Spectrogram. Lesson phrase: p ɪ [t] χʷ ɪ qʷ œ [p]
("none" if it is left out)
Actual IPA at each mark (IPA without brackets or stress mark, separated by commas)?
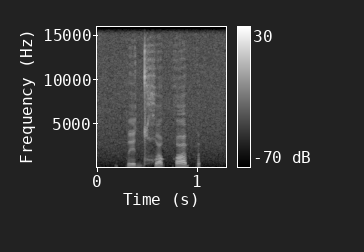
d, p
